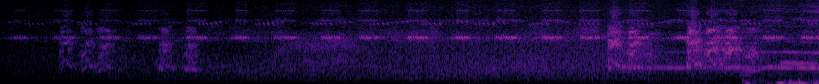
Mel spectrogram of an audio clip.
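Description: Night ambience fading in: an even, high-pitched chirp repeating about two or three times a second from a night-calling animal, with a few faint clicks. Near the end a long, slightly falling howl-like tone starts.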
